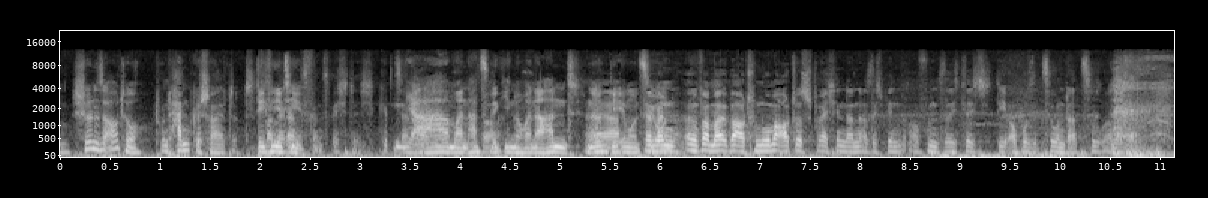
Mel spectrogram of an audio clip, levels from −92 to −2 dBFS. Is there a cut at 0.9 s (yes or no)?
yes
